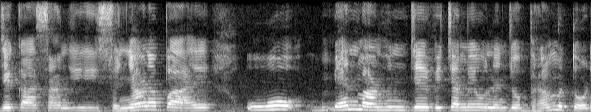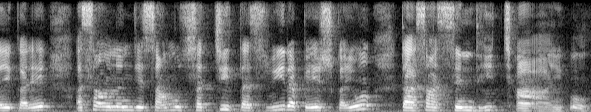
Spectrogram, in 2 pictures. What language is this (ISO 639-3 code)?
snd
